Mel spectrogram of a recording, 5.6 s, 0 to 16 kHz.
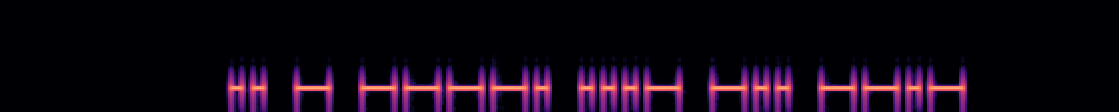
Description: Morse code, heard as a keyed tone, about 22 wpm, 700 Hz. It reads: IT9VDQ
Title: Call Signs - 22wpm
